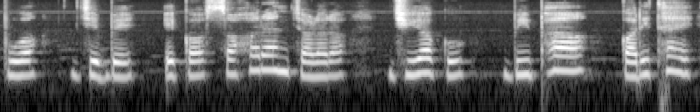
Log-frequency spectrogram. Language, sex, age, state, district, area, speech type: Odia, female, 18-30, Odisha, Bhadrak, rural, spontaneous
